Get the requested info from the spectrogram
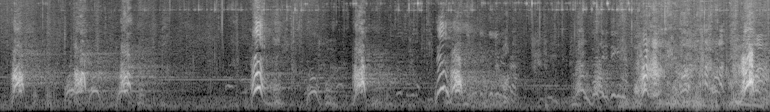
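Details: Four Pembroke Welsh Corgis playing at a dog run give sharp, mid-pitched, yappy barks singly and in quick pairs, irregularly spaced, growing busier and overlapping with background voices and bustle toward the end.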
